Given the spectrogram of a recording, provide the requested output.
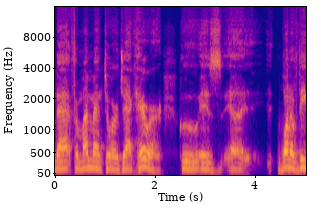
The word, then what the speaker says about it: Herer: Depending on where you're at, they say it different from Jack Herer, Herer, Herer, but he used to tell me think of terror.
